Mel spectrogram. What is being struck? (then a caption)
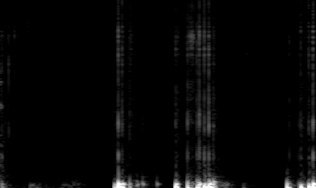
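Paperback book with glossy paper cover. A medium-sized paperback book, possibly a manga or comic volume, with a glossy printed paper cover is held closed in both hands close to the microphone while fingertips with dark-painted nails tap and scratch the cover. Quiet, low, dull taps and soft scratchy rustles come in short bursts with silences between, after a few faint touches at the start. Each tap dies away almost at once.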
